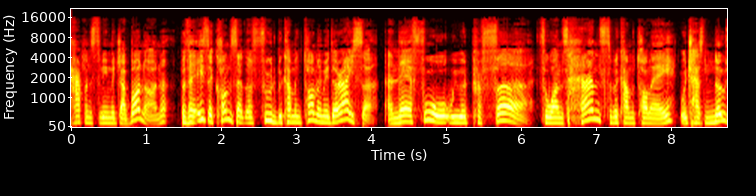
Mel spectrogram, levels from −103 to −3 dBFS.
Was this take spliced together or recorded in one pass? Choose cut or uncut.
cut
